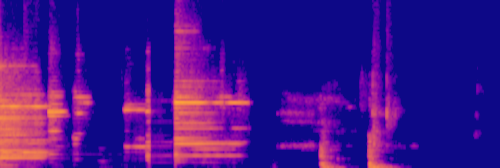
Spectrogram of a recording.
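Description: A phone rings with an incoming call, giving a repeating electronic ringtone in short tonal bursts with gaps between them, fairly close and alone without talk.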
